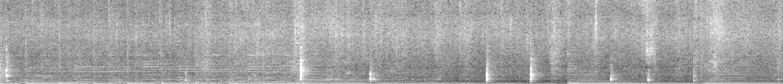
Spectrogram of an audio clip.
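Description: A steady sizzle of chicken frying in sauce in a pan, with occasional sharp clinks of a utensil against the pan as the chicken is stirred.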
